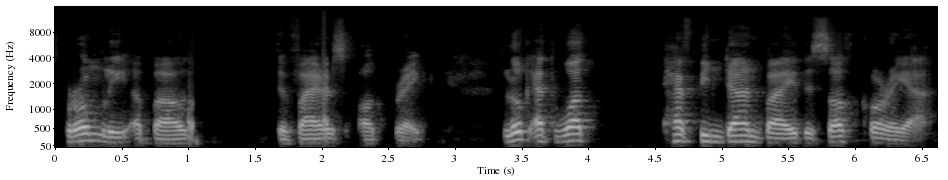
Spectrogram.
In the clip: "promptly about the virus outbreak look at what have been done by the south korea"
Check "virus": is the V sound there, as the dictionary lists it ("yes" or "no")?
yes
